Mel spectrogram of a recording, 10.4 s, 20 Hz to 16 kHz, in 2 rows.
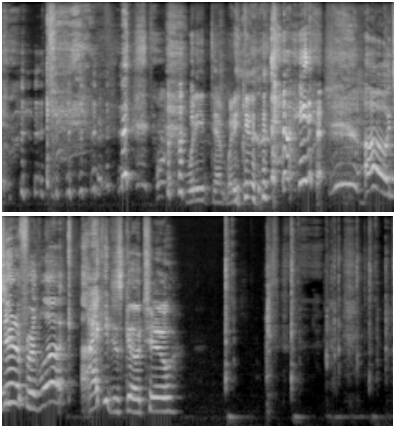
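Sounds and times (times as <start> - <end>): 
laughter: 0.0 - 6.8
speech: 2.4 - 3.8, 4.8 - 7.6
typing on a computer keyboard: 8.2 - 10.4.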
